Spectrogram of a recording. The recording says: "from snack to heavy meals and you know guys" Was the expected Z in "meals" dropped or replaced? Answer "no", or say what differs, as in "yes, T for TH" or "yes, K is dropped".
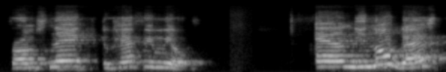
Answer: yes, Z is dropped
